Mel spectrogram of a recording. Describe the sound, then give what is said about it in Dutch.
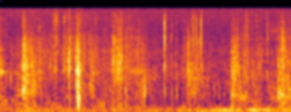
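Footsteps crunch steadily across rough outdoor ground at a walking pace toward a pile of rubble, with a faint low rumble of wind or traffic underneath and a brief bit of voice. “Nou, lopen we daar even heen.”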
